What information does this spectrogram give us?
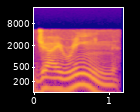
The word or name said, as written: gyrene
